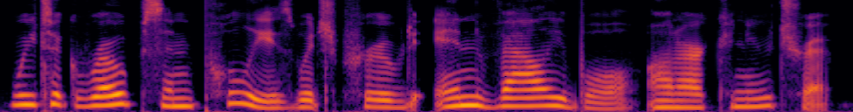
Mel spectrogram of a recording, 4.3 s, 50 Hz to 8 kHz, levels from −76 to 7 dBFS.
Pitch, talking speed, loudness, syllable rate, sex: 205 Hz, 170 wpm, -18 LUFS, 4.9 syllables/s, female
